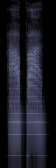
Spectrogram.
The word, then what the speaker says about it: apat: do four to seven a p a t is number four in Tagalog change a ah then pronounce it as AB l i m a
